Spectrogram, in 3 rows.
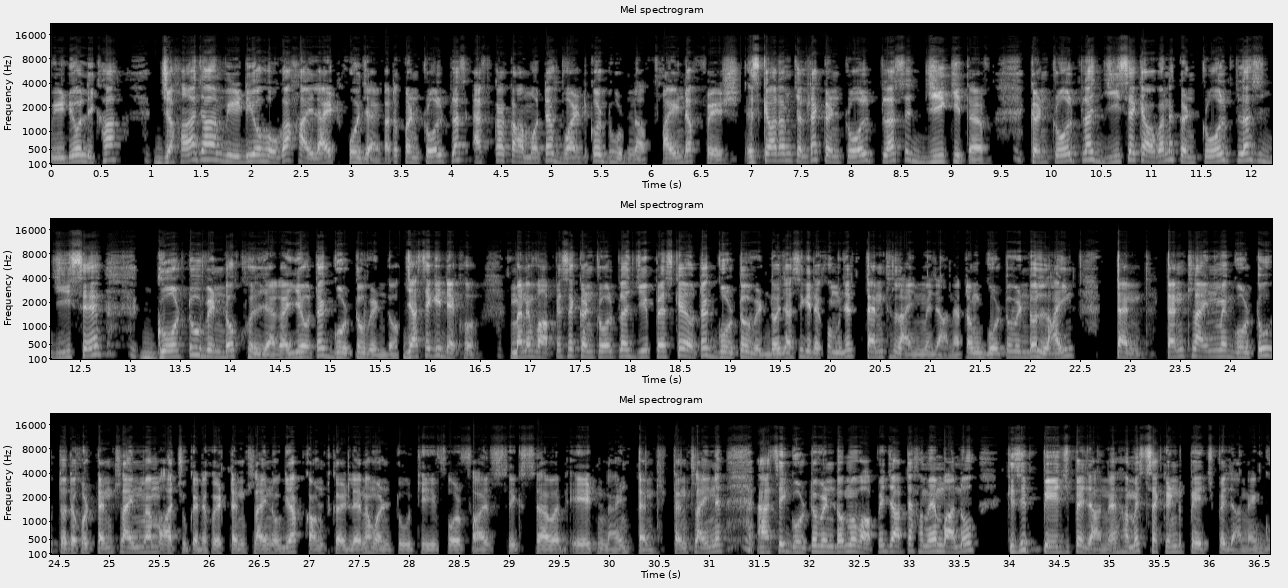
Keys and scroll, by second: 7.2 ctrl+g.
